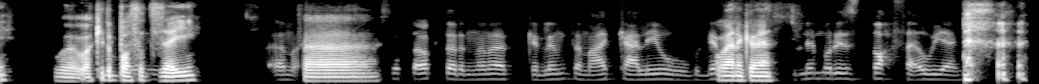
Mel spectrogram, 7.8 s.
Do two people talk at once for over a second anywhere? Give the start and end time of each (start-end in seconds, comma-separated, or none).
none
